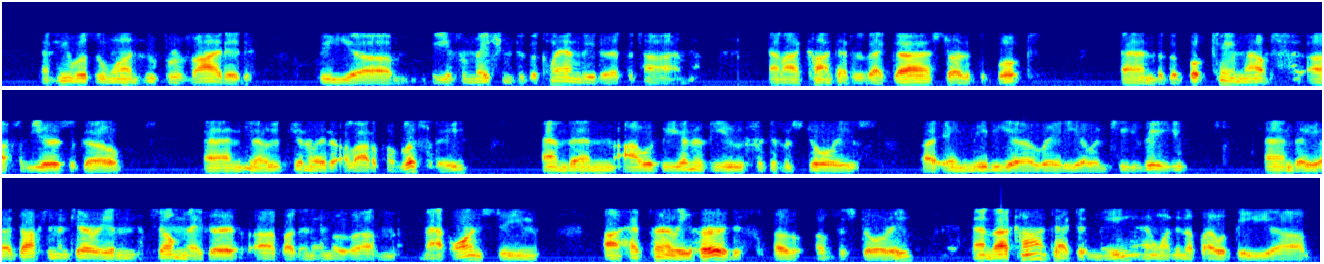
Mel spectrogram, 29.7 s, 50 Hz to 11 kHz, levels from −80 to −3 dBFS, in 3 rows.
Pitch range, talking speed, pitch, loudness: 80-95 Hz, 185 wpm, 85 Hz, -25 LUFS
